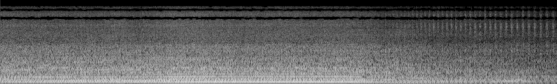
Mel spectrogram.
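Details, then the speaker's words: Scott Bonnar alloy mower with a Briggs & Stratton 4-stroke after a governor spring swap: it holds a strong steady speed, then drops back smoothly to idle without hunting or surging; governor working normally. "swapping that Gardener Springer has made a huge difference when you start up the lawnmower you can see that butterfly is actually working as the engine revs up you can see the engine is trying to govern it back"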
